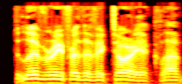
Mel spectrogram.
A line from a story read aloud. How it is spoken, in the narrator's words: the driver said in a bored voice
